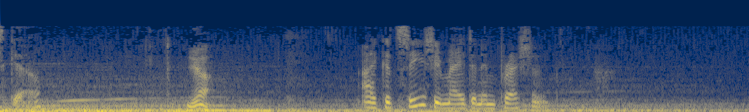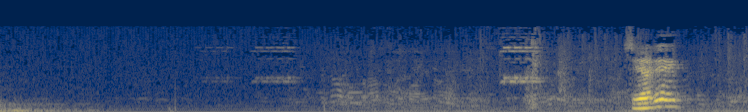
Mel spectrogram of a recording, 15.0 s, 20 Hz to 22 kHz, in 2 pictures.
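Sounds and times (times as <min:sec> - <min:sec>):
low rumble: 0:00.0 - 0:10.0
speech: 0:00.1 - 0:00.7, 0:01.8 - 0:02.2, 0:03.6 - 0:05.7, 0:13.8 - 0:14.4
telephone bell ringing: 0:09.5 - 0:10.6, 0:12.5 - 0:13.0.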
